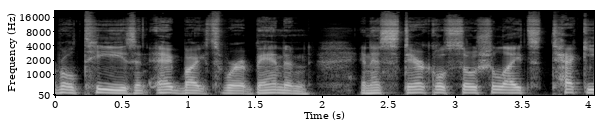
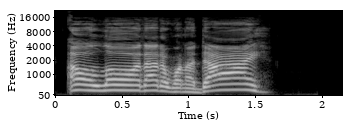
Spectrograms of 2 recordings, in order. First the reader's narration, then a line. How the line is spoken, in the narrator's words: a frenzy of shrieks and squeals, unmanly bellows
